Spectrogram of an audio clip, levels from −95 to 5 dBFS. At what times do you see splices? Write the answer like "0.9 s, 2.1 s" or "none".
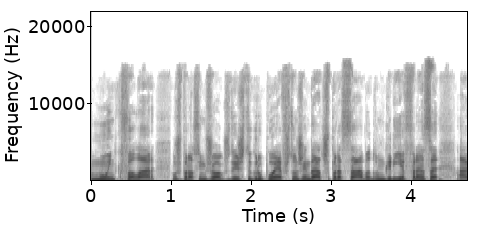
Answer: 1.0 s, 3.5 s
